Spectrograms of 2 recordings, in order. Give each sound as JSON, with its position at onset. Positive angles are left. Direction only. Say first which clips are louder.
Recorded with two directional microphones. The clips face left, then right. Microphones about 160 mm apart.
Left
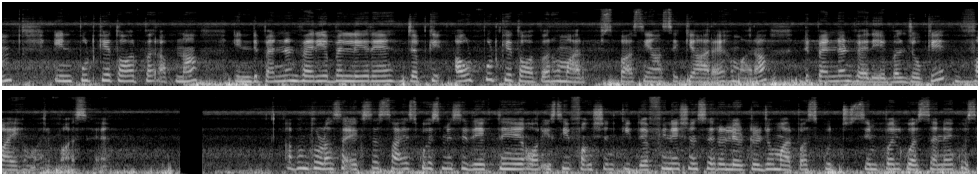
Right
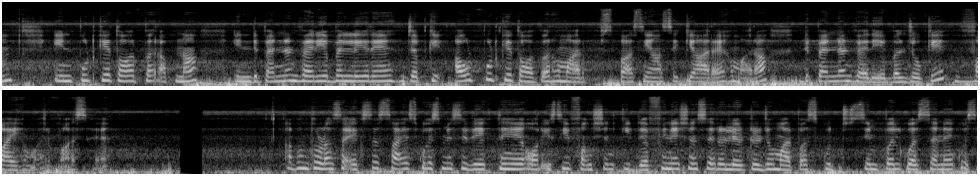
{"t": 0.5, "sound": "speech", "louder": "right 2 dB", "side_deg": -50}
{"t": 12.6, "sound": "speech", "louder": "right 3 dB", "side_deg": -50}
